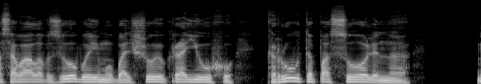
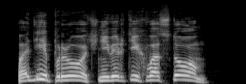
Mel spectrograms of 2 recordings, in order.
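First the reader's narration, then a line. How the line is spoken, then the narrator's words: Grandmother shouting. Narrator (Russian): крикнула бабушка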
